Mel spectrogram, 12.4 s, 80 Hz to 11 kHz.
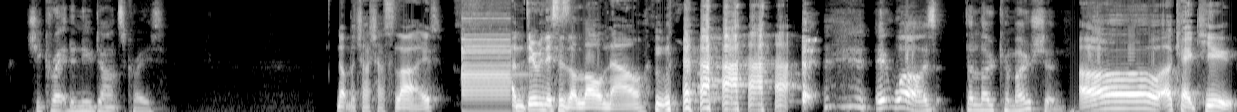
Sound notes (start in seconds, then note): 4.6 buzzer sounds; 6.6 laughs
